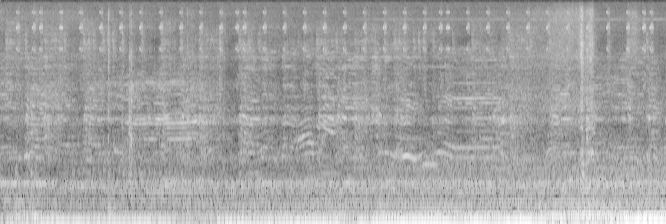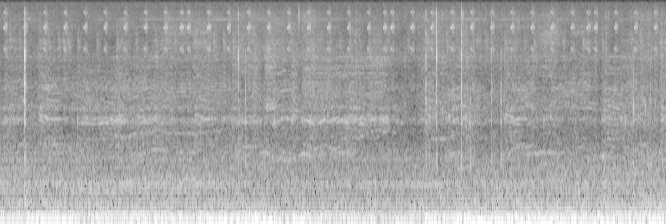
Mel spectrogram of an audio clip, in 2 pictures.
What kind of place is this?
car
